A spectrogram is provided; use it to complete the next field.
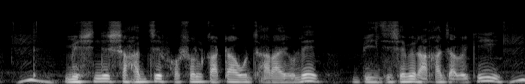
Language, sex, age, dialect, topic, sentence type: Bengali, male, 25-30, Northern/Varendri, agriculture, question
